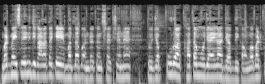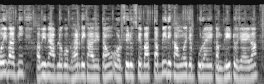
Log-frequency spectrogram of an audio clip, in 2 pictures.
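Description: A man's voice: on the high side, steady tone, fairly quick, few pauses, faint music behind. A man in his thirties with an Indian accent, chatting casually to his vlog audience from inside a parked van, filmed on a phone held at arm's length. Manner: chatty, explanatory, mixes in English words. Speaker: vlogger. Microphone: phone camera at arm's length.

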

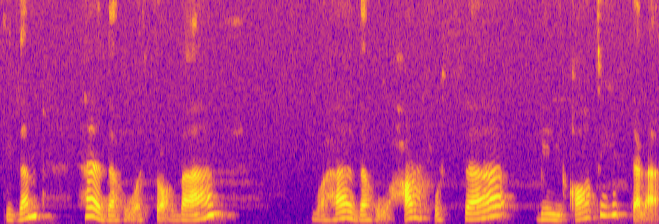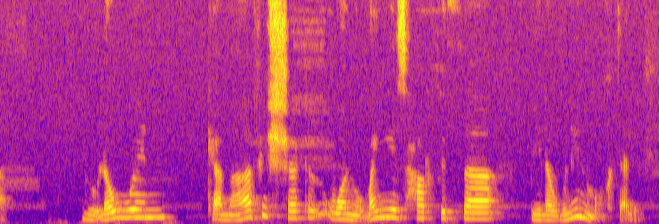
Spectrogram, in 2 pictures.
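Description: A woman teaching first graders to read, stretching out each word slowly and praising them softly. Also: mid-range voice, expressive, slightly rough, poor audio. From Yemen. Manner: slow, drawn-out syllables for children, praising softly. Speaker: primary school teacher. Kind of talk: children's reading lesson.

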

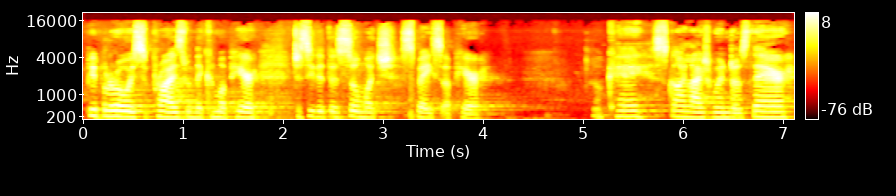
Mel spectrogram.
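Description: A woman's voice on the low side, fairly even in intonation and at normal speed, belongs to an Irish estate agent in her forties. She talks as she walks, giving a chatty, explanatory, informal tour of an empty commercial unit with large bare rooms.

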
